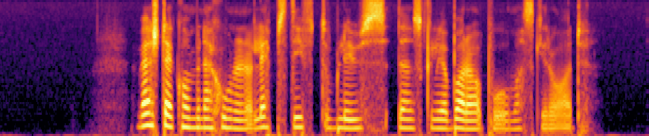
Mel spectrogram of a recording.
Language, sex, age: Swedish, female, 25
